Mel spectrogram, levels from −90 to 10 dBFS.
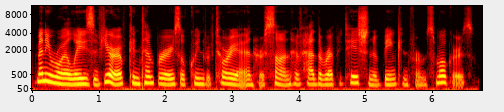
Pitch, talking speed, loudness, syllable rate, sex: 185 Hz, 180 wpm, -19 LUFS, 5.6 syllables/s, female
